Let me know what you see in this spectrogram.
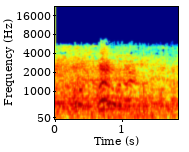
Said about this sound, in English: As the Lone Ranger and Tonto reined up, the distant rifle fire subsided, but the agitation of a crowd increased.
